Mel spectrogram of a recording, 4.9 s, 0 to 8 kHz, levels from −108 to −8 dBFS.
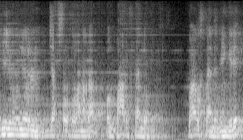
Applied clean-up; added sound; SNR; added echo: neural separator model SepFormer DNS4.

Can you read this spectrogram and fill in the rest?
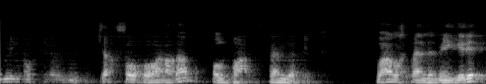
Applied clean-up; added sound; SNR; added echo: neural mask model DeepFilterNet 3.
